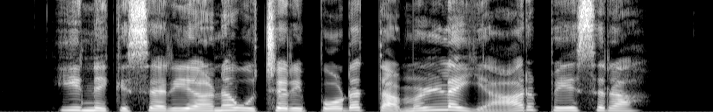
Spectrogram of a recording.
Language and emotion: Tamil, sad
